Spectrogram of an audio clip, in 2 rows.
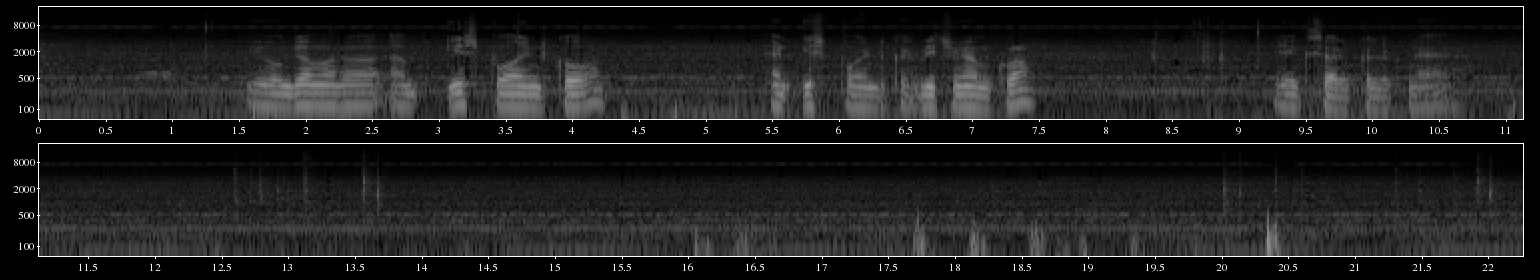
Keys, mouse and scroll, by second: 0.2-3.6 middle drag, 8.5 l, 8.7 space, 9.9 click, 9.9 typing, 12.3 click, 13.3 l, 13.5 space, 14.7 click, 17.2 typing, 21.7 l, 21.9 space.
